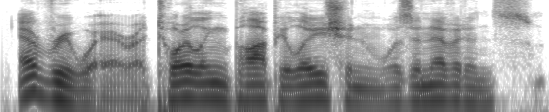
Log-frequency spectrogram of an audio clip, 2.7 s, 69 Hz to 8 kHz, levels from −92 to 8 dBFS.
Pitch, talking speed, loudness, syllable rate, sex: 105 Hz, 155 wpm, -17 LUFS, 7.1 syllables/s, male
